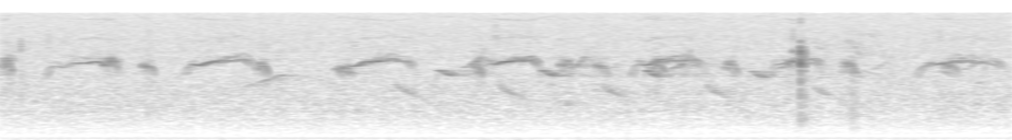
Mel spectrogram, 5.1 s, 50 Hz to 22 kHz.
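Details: Bald eagle eaglets at a nest on March 25, 2024, a parent feeding them tiny bits of trout, the older chick over a day old. Thin, high chirps rise and fall in a quick irregular series, about eighty a minute, over a steady low hum.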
